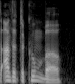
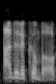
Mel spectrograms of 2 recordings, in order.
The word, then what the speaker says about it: Antetokounmpo: Sorry, that's just the Greek pronunciation. Giannis Antetokounmpo. – Antetokounmpo. Okay.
